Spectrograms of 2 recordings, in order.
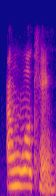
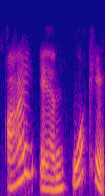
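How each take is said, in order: First: I am is contracted into one syllable. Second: I am is said as two full words. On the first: It is how people talk every day. "many people, they say, I'm working" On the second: It sounds like textbook language. "It's like the you are reading about the textbooks"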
